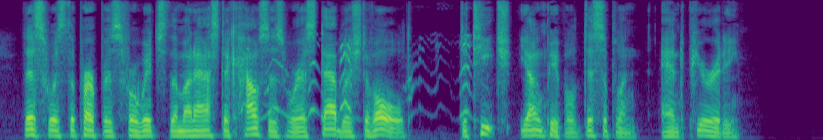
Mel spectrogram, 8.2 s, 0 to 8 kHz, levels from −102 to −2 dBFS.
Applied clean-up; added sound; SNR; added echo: neural mask model RNNoise.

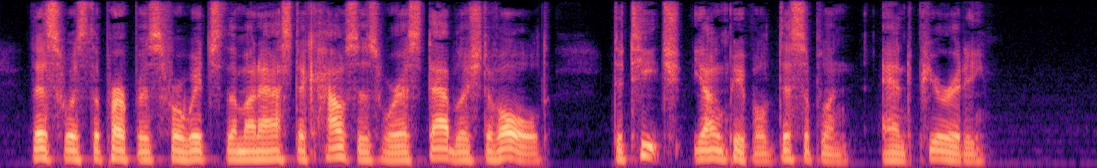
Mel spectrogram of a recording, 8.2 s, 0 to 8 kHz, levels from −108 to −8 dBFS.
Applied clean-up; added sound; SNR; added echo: none; none; none; none.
